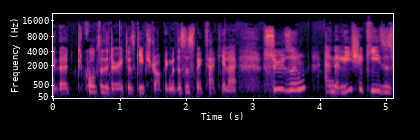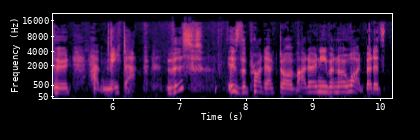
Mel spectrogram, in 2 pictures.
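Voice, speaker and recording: A woman's voice: mid-range voice, pushed and bright, rough recording. A woman guiding a live safari outdoors, exclaiming in breathless awe at the sight in front of her. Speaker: safari guide. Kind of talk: live wildlife commentary. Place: outdoors in the bush.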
